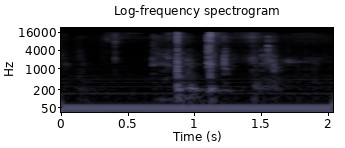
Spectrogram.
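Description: Plastic set squares being set down and shifted on paper on a drawing board: a quick cluster of light clicks and taps about a second in, the sharpest near the middle.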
